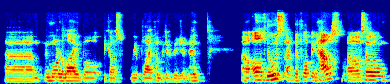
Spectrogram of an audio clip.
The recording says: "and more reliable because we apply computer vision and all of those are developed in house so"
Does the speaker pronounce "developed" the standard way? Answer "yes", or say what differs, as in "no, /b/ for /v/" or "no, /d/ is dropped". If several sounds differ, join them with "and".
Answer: no, /t/ is dropped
